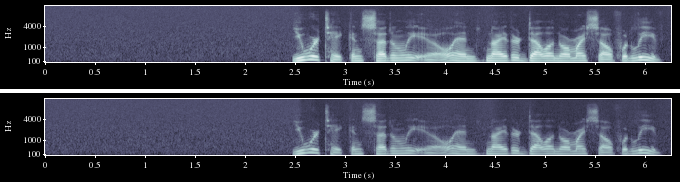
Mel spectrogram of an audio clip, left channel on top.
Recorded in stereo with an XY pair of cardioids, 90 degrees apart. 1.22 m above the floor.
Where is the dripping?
No dripping in this recording.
